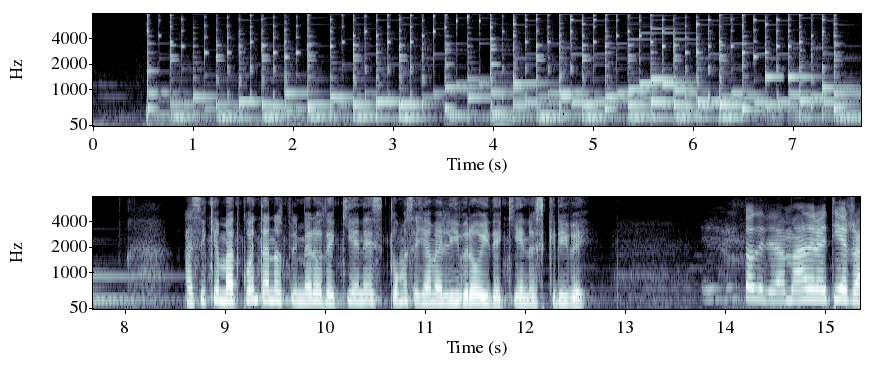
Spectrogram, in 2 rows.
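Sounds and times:
radio section identifier jingle with bright bell-like electronic notes: 0:00.6 - 0:08.6
speech: 0:08.6 - 0:12.7, 0:14.2 - 0:15.3.

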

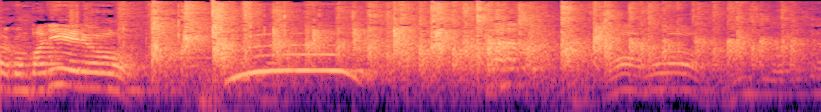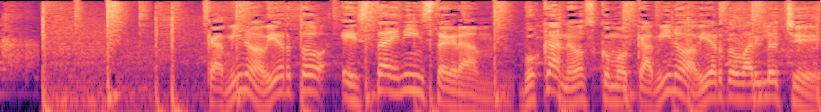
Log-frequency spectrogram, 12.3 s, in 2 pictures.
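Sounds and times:
speech: 0:00.0 - 0:02.4, 0:07.7 - 0:12.3
small group clapping: 0:00.9 - 0:06.5
voices whooping and cheering: 0:01.6 - 0:02.9.

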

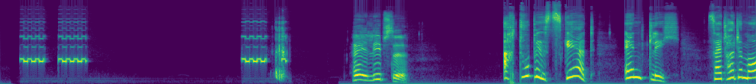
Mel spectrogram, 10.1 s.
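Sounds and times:
telephone ringing: 0:00.2 - 0:01.2, 0:03.2 - 0:03.9
speech: 0:04.7 - 0:05.5, 0:07.0 - 0:10.0.

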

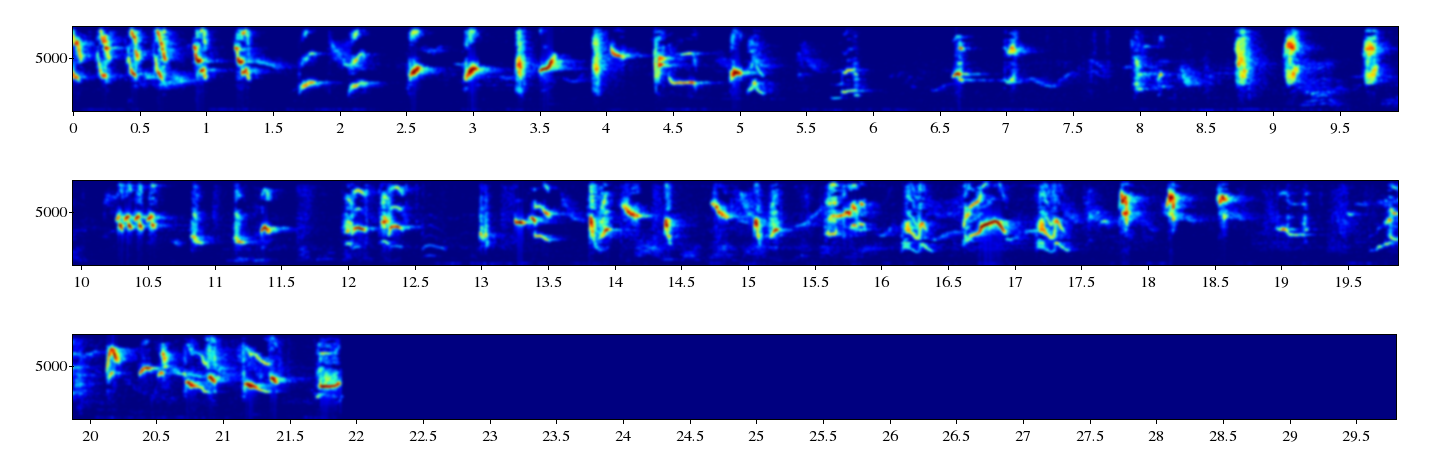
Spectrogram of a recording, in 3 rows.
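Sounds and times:
Oriental magpie-robin singing sharp whistles and chattering notes: 0:00.0 - 0:21.9.

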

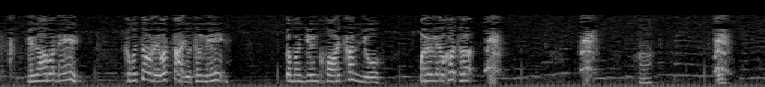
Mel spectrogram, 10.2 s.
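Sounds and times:
low hum: 0:00.0 - 0:10.1
speech: 0:00.4 - 0:03.1, 0:03.8 - 0:06.8
barn owl screeching: 0:06.4 - 0:06.8, 0:07.5 - 0:08.1, 0:09.5 - 0:09.9.

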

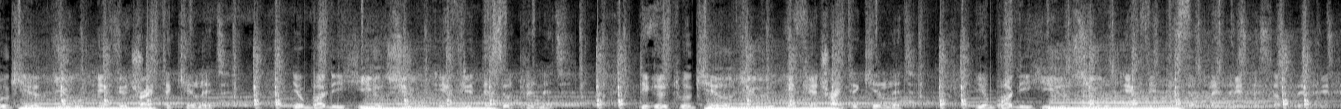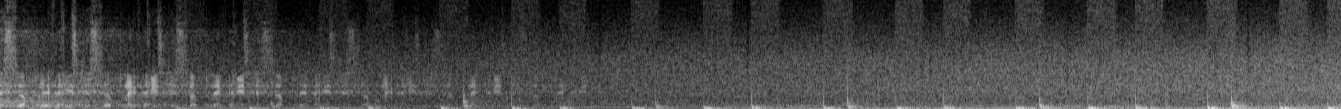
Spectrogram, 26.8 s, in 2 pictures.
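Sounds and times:
speech: 0:00.0 - 0:05.8, 0:06.4 - 0:12.1
deliberate white noise in a slow electronic track: 0:00.0 - 0:26.8.

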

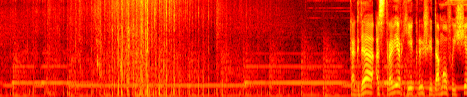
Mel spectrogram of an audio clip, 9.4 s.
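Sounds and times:
horses carrying riders galloping off, clattering hoofbeats: 0:00.0 - 0:06.9
speech: 0:07.0 - 0:09.3.

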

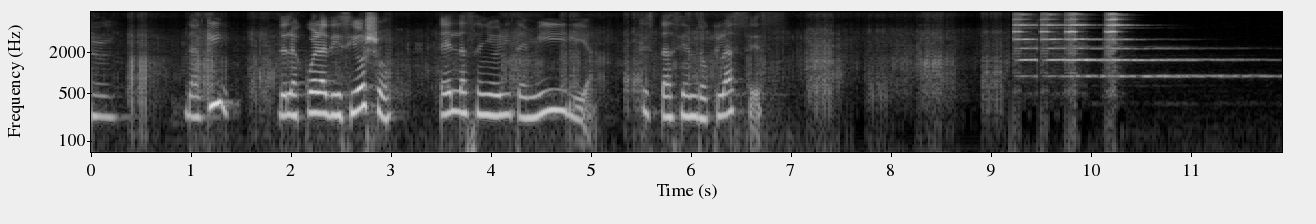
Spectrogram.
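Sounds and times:
speech: 0:00.9 - 0:06.8
bell of School 18 struck at noon: 0:09.2 - 0:11.9.

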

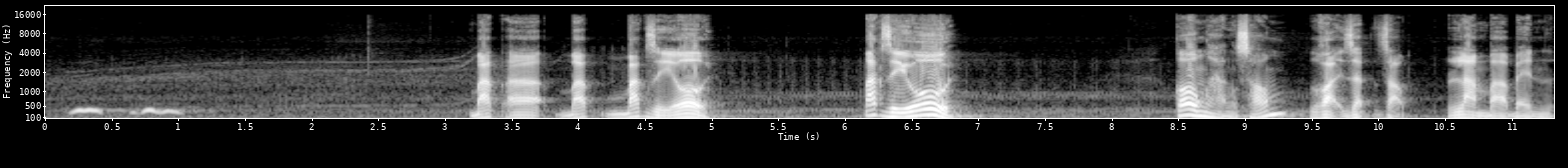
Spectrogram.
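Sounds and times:
owl wavering mournful wailing cries: 0:00.0 - 0:01.8
owl hooting: 0:00.0 - 0:07.0
speech: 0:03.2 - 0:05.1, 0:06.1 - 0:06.9, 0:08.5 - 0:11.3.

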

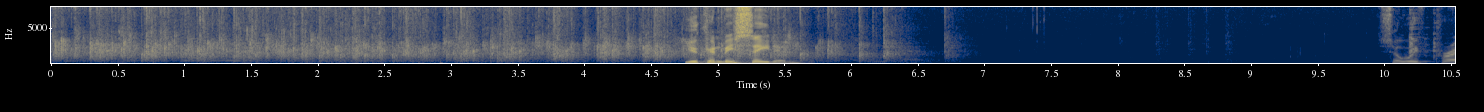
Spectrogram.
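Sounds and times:
church congregation clapping their hands in praise: 0:00.0 - 0:07.0
speech: 0:04.8 - 0:05.7, 0:10.2 - 0:10.5.

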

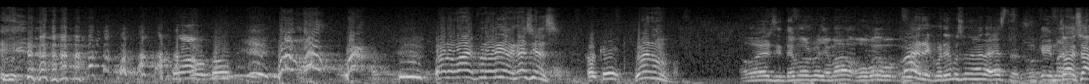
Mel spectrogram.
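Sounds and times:
laughter: 0:00.0 - 0:04.6
dog barking: 0:02.7 - 0:04.0
speech: 0:05.4 - 0:06.8, 0:07.4 - 0:10.8.

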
